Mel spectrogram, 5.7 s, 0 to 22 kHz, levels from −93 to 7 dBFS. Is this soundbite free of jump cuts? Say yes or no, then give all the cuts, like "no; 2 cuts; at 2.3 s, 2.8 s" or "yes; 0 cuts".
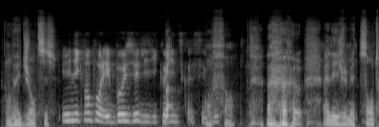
yes; 0 cuts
